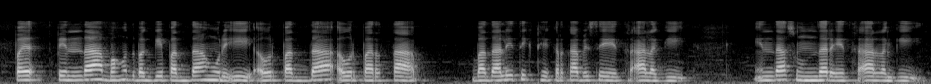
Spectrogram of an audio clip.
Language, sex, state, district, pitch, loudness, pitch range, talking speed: Sadri, female, Chhattisgarh, Jashpur, 190 Hz, -18 LUFS, 180-200 Hz, 135 wpm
